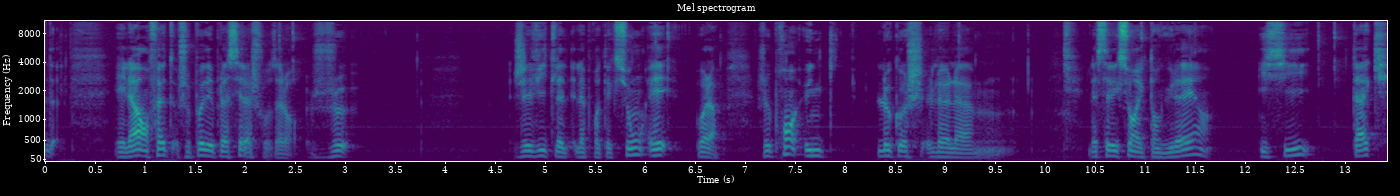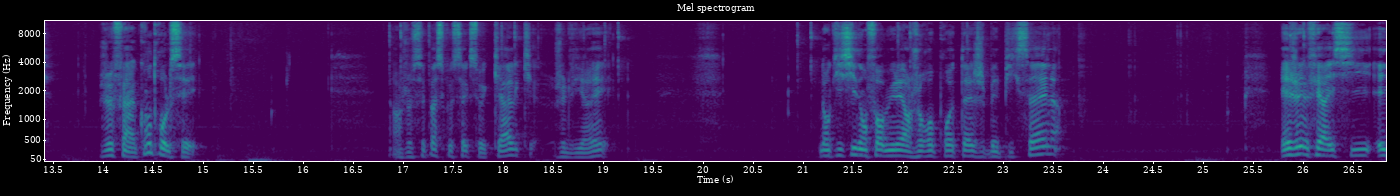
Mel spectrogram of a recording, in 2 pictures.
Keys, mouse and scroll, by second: 0.0 ctrl+z, 2.3 click, 6.1 click, 9.1-11.1 drag, 12.7 click, 14.8 ctrl+c, 16.8 click, 17.2 click, 18.0 click, 19.0 click, 20.9 click, 21.9 click, 22.6 click, 23.4-24.5 scroll up 4, 24.7 scroll down 1, 25.8 right click.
